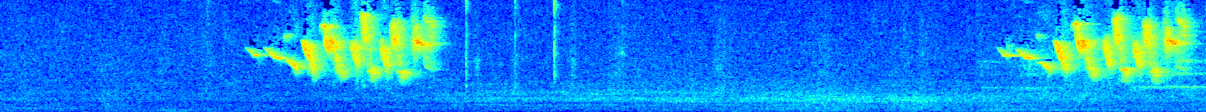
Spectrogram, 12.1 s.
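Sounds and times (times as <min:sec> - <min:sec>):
songbird chirping: 0:02.4 - 0:04.6, 0:09.8 - 0:12.0.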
